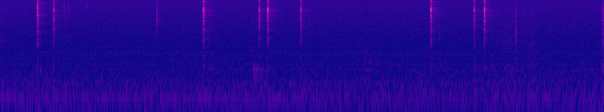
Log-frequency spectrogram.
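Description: Faint, scattered computer mouse clicks, about ten in all, some coming in quick pairs.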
